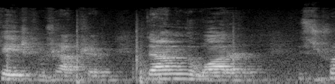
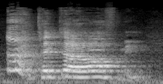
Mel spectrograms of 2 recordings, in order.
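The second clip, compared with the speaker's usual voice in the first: loud, higher yelp of protest; indignant outcry; 5 semitones higher, 8 dB louder than usual. Acted. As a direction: cry out as if squashed. Rock protests to the farmer.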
